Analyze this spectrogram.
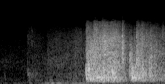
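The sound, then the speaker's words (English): A police officer kicks an apartment door open: a loud, sharp crash bursts out after a low rumble and stays heavy, surging once more before fading. No voices are heard. “The two cops creep up to an apartment door with their weapons at the ready. Murphy kicks the door open.”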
